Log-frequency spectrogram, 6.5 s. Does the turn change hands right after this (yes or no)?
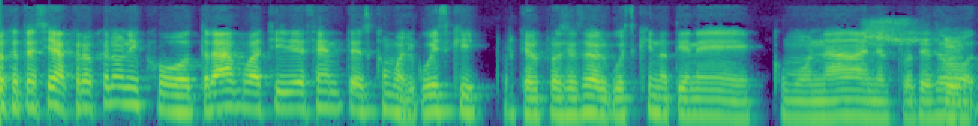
yes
